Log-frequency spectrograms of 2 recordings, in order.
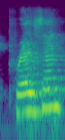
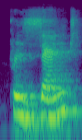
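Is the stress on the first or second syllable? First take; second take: first; second. First: The stress is on the first syllable. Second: The stress is on the second syllable. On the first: It is used as a noun. "Present is a noun" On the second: It is used as a verb. "present is the verb"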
